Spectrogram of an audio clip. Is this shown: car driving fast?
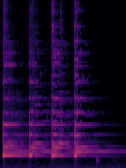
no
